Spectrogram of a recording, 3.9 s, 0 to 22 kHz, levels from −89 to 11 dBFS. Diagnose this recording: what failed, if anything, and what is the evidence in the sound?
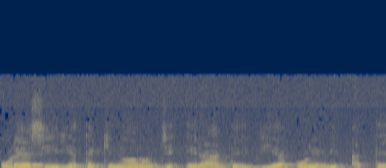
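Nothing stood out on listening, as the speech comes over the call path and above the low background noise of the room with no audible failure at any stage.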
